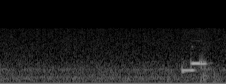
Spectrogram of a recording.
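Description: A smartphone's short two-note rising beep near the end, the voice assistant's cue that it has started listening, over a steady faint room hiss.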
